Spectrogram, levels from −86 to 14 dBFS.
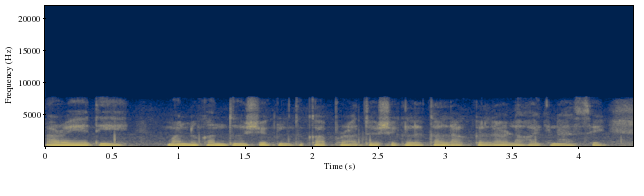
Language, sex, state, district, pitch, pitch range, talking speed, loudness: Nagamese, female, Nagaland, Dimapur, 200 Hz, 195-205 Hz, 230 wpm, -14 LUFS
